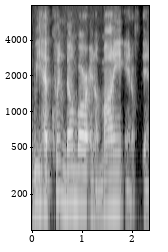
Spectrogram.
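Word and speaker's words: Amani: have quentin dunbar and armani is technically how you're properly supposed to pronounce it and uh mike ford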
